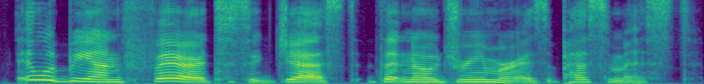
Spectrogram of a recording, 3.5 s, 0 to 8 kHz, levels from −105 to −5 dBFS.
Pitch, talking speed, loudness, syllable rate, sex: 220 Hz, 205 wpm, -17 LUFS, 5.2 syllables/s, female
